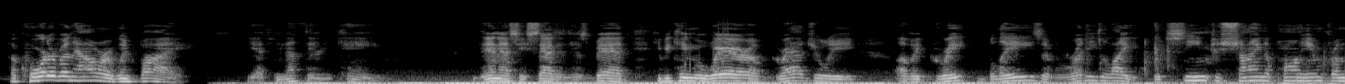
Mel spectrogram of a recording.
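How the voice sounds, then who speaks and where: A man narrating a radio drama like a storybook, with deliberate, relishing delivery. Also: mid-range voice, expressive, darkish tone. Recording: dull lo-fi audio, noisy.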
